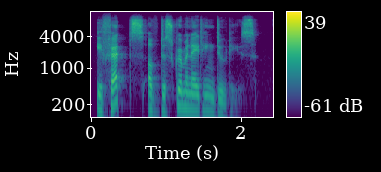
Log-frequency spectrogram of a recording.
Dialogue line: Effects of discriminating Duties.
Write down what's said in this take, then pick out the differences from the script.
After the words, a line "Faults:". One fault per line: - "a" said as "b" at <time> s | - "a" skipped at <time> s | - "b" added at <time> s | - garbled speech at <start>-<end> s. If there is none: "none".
Effects of discriminating Duties.
Faults:
none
